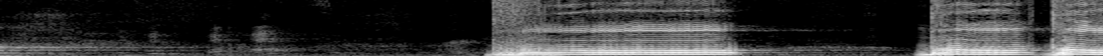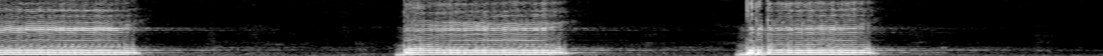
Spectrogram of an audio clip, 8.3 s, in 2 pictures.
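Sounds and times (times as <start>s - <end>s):
man's voice imitating booming car stereo bass: 1.8s - 4.8s, 5.6s - 7.6s.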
